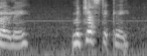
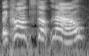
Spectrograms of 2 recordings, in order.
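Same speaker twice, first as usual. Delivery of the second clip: slow, high, loud insistence; urgent shouted reply; 7 semitones higher, 8 dB louder, slower than usual. A narrator's reading. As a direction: shout it back, stretching the words. James answers the yelling, urgent.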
